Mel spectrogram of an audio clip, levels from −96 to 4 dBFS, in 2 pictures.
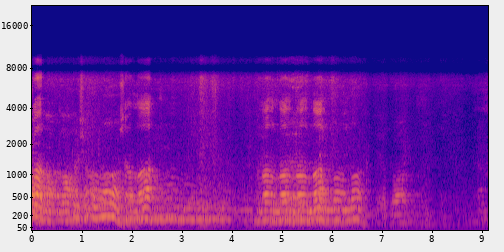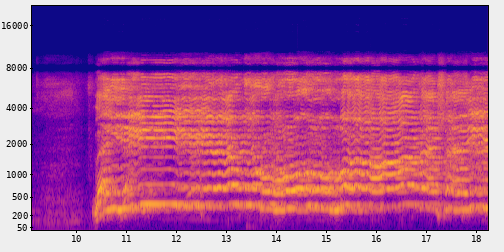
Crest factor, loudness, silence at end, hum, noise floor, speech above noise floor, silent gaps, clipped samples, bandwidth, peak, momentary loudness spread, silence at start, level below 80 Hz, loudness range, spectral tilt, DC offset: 16 dB; -14 LUFS; 0 s; none; -61 dBFS; 35 dB; none; under 0.1%; 10.5 kHz; -4 dBFS; 23 LU; 0 s; -72 dBFS; 23 LU; -0.5 dB/octave; under 0.1%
